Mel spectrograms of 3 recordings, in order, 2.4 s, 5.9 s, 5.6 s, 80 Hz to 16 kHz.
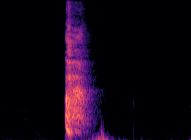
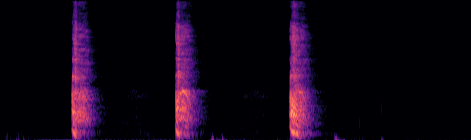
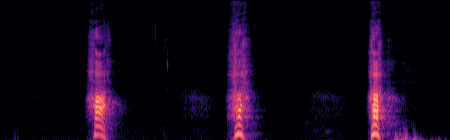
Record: {
  "cough_length": "2.4 s",
  "cough_amplitude": 20613,
  "cough_signal_mean_std_ratio": 0.27,
  "three_cough_length": "5.9 s",
  "three_cough_amplitude": 19742,
  "three_cough_signal_mean_std_ratio": 0.24,
  "exhalation_length": "5.6 s",
  "exhalation_amplitude": 32768,
  "exhalation_signal_mean_std_ratio": 0.21,
  "survey_phase": "beta (2021-08-13 to 2022-03-07)",
  "age": "45-64",
  "gender": "Male",
  "wearing_mask": "No",
  "symptom_none": true,
  "smoker_status": "Never smoked",
  "respiratory_condition_asthma": false,
  "respiratory_condition_other": false,
  "recruitment_source": "REACT",
  "submission_delay": "1 day",
  "covid_test_result": "Negative",
  "covid_test_method": "RT-qPCR"
}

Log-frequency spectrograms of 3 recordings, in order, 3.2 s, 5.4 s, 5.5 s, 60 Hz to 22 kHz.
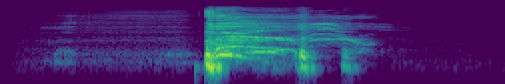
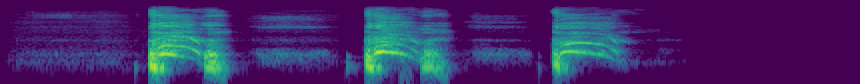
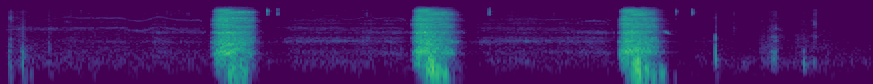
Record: {
  "cough_length": "3.2 s",
  "cough_amplitude": 24808,
  "cough_signal_mean_std_ratio": 0.34,
  "three_cough_length": "5.4 s",
  "three_cough_amplitude": 26593,
  "three_cough_signal_mean_std_ratio": 0.35,
  "exhalation_length": "5.5 s",
  "exhalation_amplitude": 8210,
  "exhalation_signal_mean_std_ratio": 0.29,
  "survey_phase": "beta (2021-08-13 to 2022-03-07)",
  "age": "45-64",
  "gender": "Male",
  "wearing_mask": "No",
  "symptom_none": true,
  "smoker_status": "Ex-smoker",
  "respiratory_condition_asthma": false,
  "respiratory_condition_other": false,
  "recruitment_source": "REACT",
  "submission_delay": "1 day",
  "covid_test_result": "Negative",
  "covid_test_method": "RT-qPCR",
  "influenza_a_test_result": "Negative",
  "influenza_b_test_result": "Negative"
}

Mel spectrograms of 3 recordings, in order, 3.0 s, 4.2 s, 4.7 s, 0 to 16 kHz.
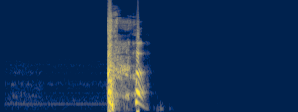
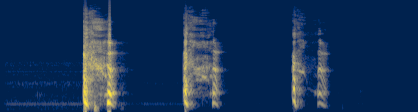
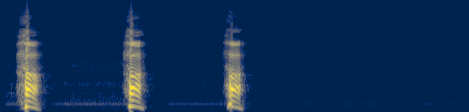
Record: {
  "cough_length": "3.0 s",
  "cough_amplitude": 32768,
  "cough_signal_mean_std_ratio": 0.21,
  "three_cough_length": "4.2 s",
  "three_cough_amplitude": 32768,
  "three_cough_signal_mean_std_ratio": 0.24,
  "exhalation_length": "4.7 s",
  "exhalation_amplitude": 32768,
  "exhalation_signal_mean_std_ratio": 0.22,
  "survey_phase": "beta (2021-08-13 to 2022-03-07)",
  "age": "45-64",
  "gender": "Male",
  "wearing_mask": "No",
  "symptom_none": true,
  "smoker_status": "Never smoked",
  "respiratory_condition_asthma": false,
  "respiratory_condition_other": false,
  "recruitment_source": "REACT",
  "submission_delay": "2 days",
  "covid_test_result": "Negative",
  "covid_test_method": "RT-qPCR",
  "influenza_a_test_result": "Negative",
  "influenza_b_test_result": "Negative"
}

